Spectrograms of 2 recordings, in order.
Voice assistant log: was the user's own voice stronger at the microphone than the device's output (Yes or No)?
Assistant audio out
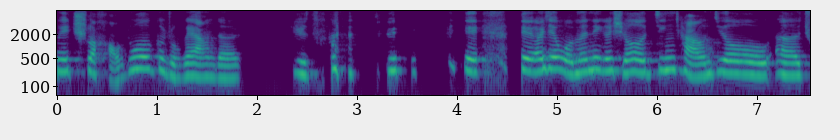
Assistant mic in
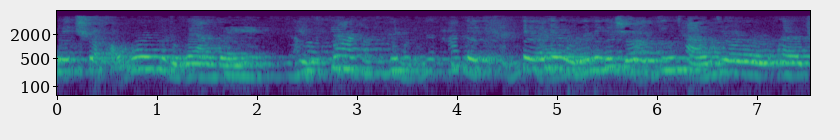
No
